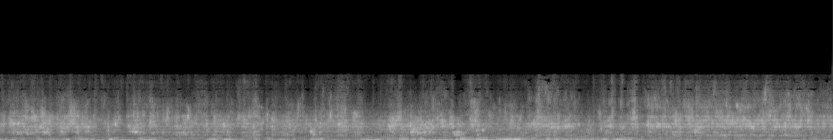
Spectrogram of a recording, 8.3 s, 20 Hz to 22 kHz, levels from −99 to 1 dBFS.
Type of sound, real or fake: fake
